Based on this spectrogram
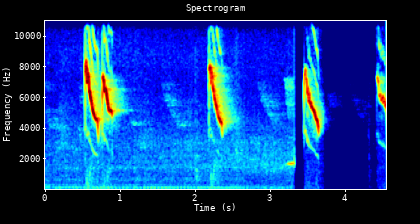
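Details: Mountain white-eye (Wilis) double call used to raise a male's mating urge: a few isolated high, piercing, downward-slurred notes, single or doubled, about a second apart, with a low hum that drops out midway.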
